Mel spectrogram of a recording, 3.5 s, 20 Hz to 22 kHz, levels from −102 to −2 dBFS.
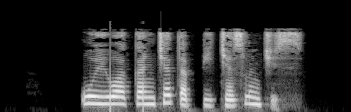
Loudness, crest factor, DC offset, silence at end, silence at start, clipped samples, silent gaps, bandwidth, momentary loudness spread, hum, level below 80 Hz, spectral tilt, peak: -15 LUFS; 16 dB; under 0.1%; 0.5 s; 0.8 s; under 0.1%; none; 9 kHz; 8 LU; none; -52 dBFS; -3.5 dB/octave; 0 dBFS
